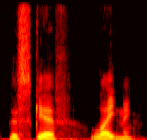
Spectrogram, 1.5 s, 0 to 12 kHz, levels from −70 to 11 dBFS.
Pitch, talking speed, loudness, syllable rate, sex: 135 Hz, 120 wpm, -17 LUFS, 3.9 syllables/s, male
